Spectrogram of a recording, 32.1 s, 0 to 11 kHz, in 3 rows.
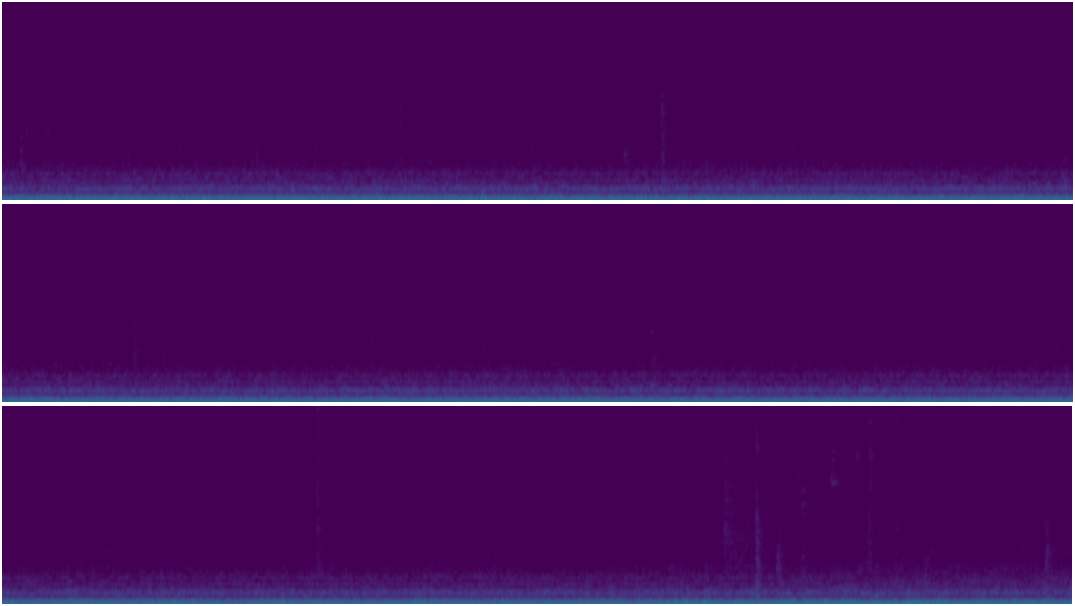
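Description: Miele W4449 front-loading washing machine running its wash, the drum tumbling the load through water with a steady motor hum. A brief louder rumble comes near the end.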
